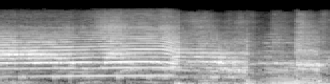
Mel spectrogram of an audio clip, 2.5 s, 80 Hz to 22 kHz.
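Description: Live band holding a long sustained chord with the bass and drums dropped out, horns prominent. The held notes fall away in pitch about 1.3 s in, and the full band with bass and drums comes back in just after.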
